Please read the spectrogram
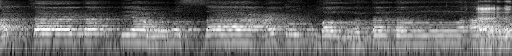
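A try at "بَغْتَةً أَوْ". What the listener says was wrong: Itu nggak boleh dengung. Baghtatan au ya. Nggak boleh dengung.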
